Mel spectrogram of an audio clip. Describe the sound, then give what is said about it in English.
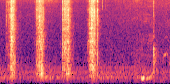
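Four short, gritty rasping grinds of black pepper from a pepper mill into a pan of olive oil and chopped onions on the stove, evenly spaced about half a second apart and moderately loud, followed by a couple of faint small clicks. “And then a few grinds of black pepper in there.”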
